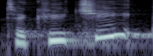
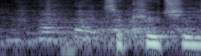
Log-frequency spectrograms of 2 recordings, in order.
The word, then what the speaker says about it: Takuchi: Afternoon, everyone, and thanks for getting the pronunciation right, Gabby. It's rare. Tamagotchi, Tankanenchi, Takuchi, spot on, which is a good start.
